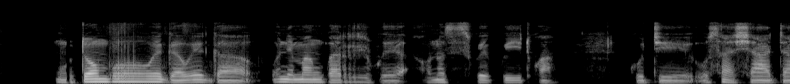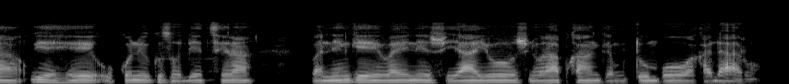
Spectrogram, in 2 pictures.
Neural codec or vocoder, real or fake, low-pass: none; real; 7.2 kHz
